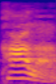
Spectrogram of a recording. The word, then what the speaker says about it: Carla: And in PWA, my name is pronounced Kala. My name is Carla. C A R L A. But in PWA, they pronounce it Kala.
